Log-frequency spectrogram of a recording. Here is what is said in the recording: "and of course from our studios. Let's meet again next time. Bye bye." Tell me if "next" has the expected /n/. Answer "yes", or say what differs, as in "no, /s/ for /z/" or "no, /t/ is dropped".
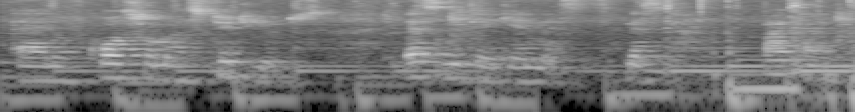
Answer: no, /l/ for /n/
